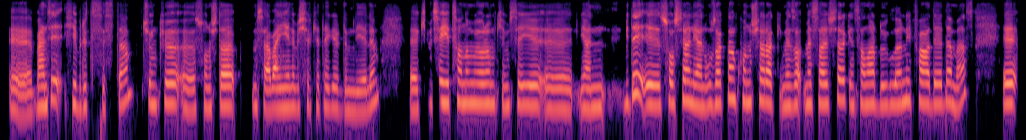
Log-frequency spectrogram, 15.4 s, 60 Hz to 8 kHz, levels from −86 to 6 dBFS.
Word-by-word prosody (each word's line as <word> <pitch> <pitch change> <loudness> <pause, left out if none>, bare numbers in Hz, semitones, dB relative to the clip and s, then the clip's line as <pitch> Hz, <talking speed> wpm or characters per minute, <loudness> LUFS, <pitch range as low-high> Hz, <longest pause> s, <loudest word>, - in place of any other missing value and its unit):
Eee, 155 -4 +1
bence 205 +5 +2 0.2
hibrit 195 -2 -3
sistem. 210 - -4 0.2
Çünkü, 215 0 -2
ııı, 185 -5 +1
sonuçta, 195 +1 +2 0.2
mesela, 190 -3 +1
ben 185 - +6
yeni 190 +1 0
bir - - -5
şirkete 195 -1 -3
girdim 170 -3 -5
diyelim. 170 +9 -2 0.5
Eee, 175 0 +1
kimseyi 220 +3 +2
tanımıyorum, 220 -1 0
kimseyi, 205 0 -1
ııı, 180 -1 -2
yani, 185 +1 -2 0.3
bir 220 - -5
de, 285 -8 +5
ııı, 200 - +2
sosyal, 225 +2 +3
yani, 195 -2 +2
uzaktan 220 +5 +1
konuşarak, 230 -1 +1
meza 200 +1 -1
mesajlaşarak 215 +3 0
insanlar 210 0 -1
duygularını 210 +3 -1
ifade 220 -2 +2
edemez. 220 +7 -2 0.5
Eee, 220 0 +5
210 Hz, 135 wpm, -24 LUFS, 190-220 Hz, 0.5 s, ben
